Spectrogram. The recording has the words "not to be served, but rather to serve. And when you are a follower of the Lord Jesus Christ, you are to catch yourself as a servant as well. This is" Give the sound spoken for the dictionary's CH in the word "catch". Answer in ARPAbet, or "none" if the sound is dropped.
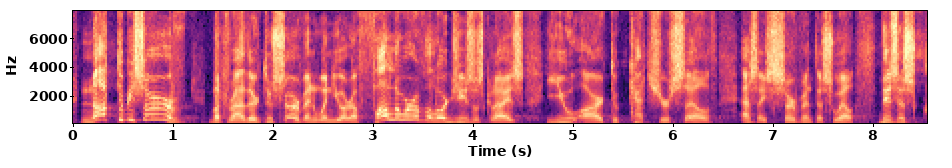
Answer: CH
